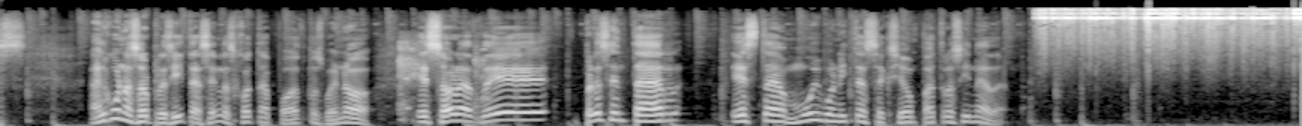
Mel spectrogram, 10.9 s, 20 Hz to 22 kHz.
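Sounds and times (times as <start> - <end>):
speech: 0.0 - 0.2, 0.8 - 9.0
coins shaking and clinking together: 8.6 - 10.8.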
